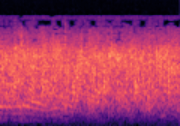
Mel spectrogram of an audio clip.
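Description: Audience applause on an old-time radio talent show broadcast, a dense, steady wash of clapping at even loudness throughout, with a voice faintly audible underneath.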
